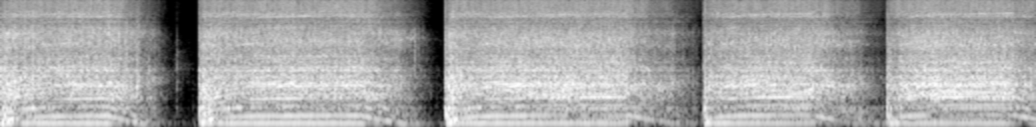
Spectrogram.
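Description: Small personal smoothie blender run in short pulses grinding dry hazelnut flour finer: about five bursts of around two seconds each. The motor cuts in suddenly and winds down between bursts.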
